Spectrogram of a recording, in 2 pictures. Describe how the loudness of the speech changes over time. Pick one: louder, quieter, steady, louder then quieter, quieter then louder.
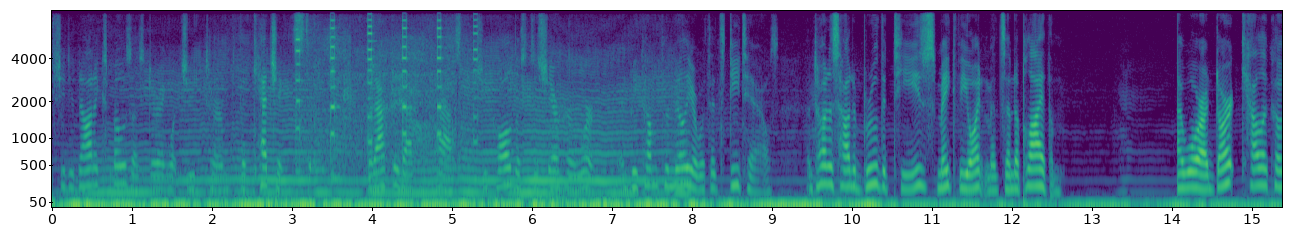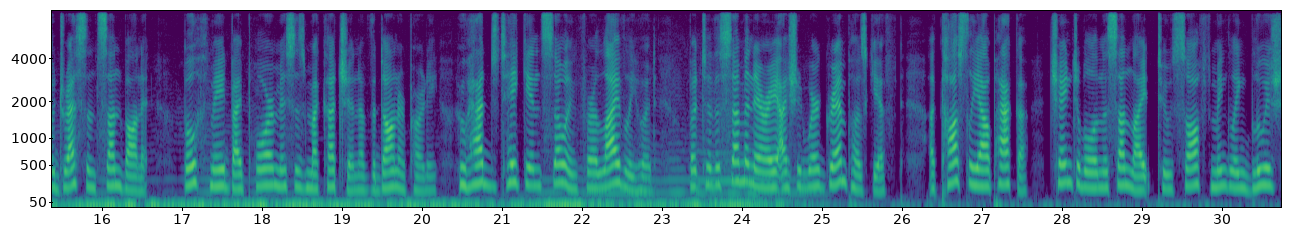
louder.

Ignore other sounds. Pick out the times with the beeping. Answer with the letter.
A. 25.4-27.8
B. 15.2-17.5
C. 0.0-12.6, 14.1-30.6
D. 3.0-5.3
D.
